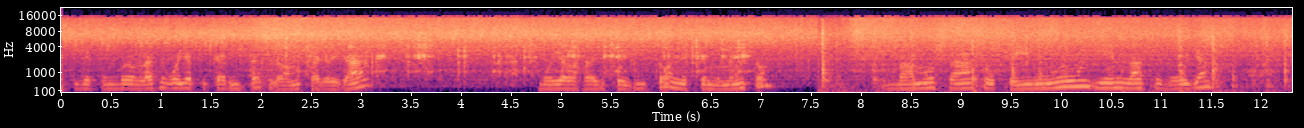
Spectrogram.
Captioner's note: fire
